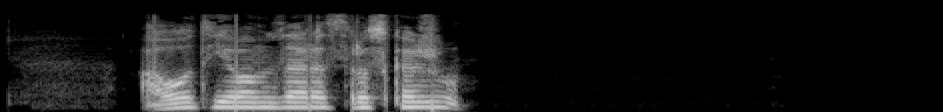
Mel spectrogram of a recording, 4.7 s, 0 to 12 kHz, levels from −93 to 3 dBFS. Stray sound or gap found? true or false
false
